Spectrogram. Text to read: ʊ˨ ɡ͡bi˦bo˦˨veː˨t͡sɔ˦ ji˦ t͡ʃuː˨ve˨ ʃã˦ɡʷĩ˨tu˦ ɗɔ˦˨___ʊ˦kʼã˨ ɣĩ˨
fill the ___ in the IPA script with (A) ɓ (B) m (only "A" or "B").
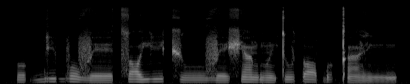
A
